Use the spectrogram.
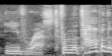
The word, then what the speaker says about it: Everest: I should for example the actual pronunciation of it is Ever Rest from the top of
